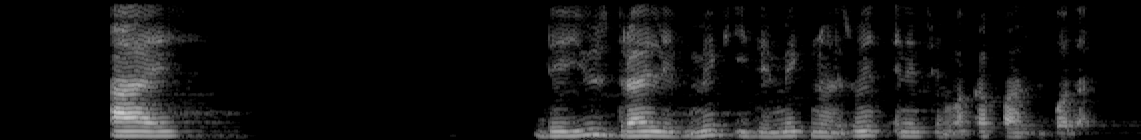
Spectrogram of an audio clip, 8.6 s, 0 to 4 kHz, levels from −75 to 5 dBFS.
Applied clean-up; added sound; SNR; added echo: none; none; none; reverberation time 0.3 s.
